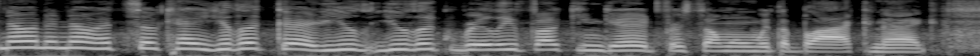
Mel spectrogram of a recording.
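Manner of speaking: mock enabling-friend coo; false reassurance. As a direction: reassure a friend far too sweetly.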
